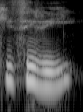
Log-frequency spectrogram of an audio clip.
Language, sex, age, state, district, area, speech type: Assamese, female, 30-45, Assam, Majuli, rural, spontaneous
